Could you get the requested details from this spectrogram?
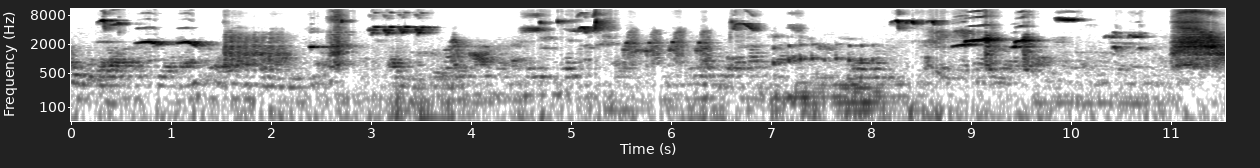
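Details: Asian glossy starling, a forest bird used for training songbirds, in a busy varied song: metallic whistles, buzzy trills, rapid chattering chips and a final harsh hissing burst.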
